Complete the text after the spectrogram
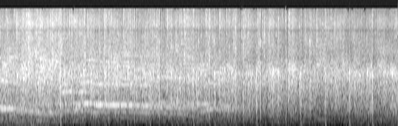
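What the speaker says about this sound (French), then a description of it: "Je sentais que j'allais avoir un applaudissement d'insoumis." A television studio audience claps in sustained, dense applause on a French talk show, loud and steady throughout before thinning slightly toward the end.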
